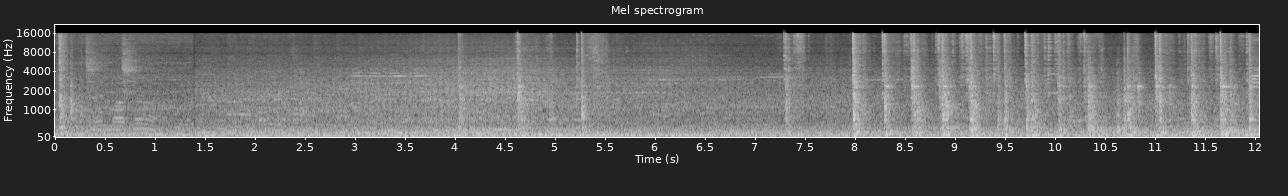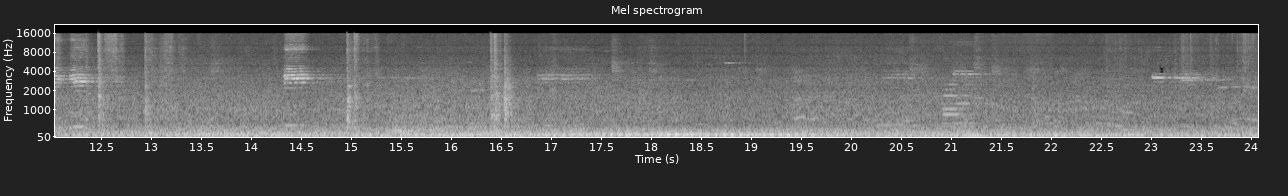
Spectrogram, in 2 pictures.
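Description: A run of quick, even knocks from chopping shaved shawarma chicken at a steel counter, about three strikes a second for some four seconds near the middle, over a steady low hum of traffic and background voices.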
